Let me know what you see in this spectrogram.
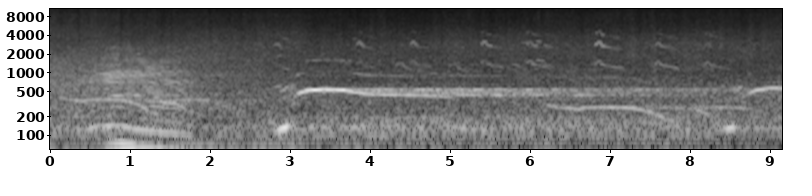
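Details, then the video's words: Whale song taped on cassette, dominated by a long steady tonal moan held for several seconds, a lower falling wail beneath, and faint high chirps repeating above, with a brief low thump. "Les chants secrets des baleines"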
